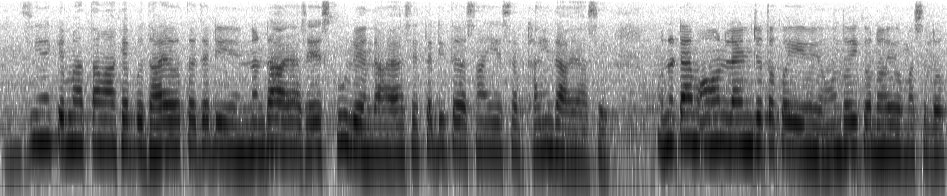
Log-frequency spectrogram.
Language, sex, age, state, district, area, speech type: Sindhi, female, 60+, Delhi, South Delhi, rural, spontaneous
